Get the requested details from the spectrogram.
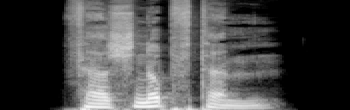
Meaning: strong dative masculine/neuter singular of verschnupft
- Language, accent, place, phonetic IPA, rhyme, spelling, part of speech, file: German, Germany, Berlin, [fɛɐ̯ˈʃnʊp͡ftəm], -ʊp͡ftəm, verschnupftem, adjective, De-verschnupftem.ogg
